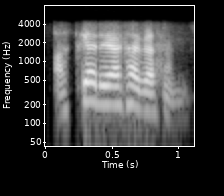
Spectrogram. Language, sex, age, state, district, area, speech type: Kashmiri, male, 18-30, Jammu and Kashmir, Kulgam, rural, conversation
